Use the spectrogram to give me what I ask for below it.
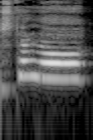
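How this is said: The name is called in a playful way.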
